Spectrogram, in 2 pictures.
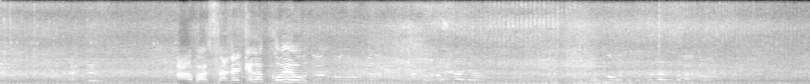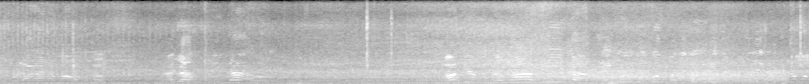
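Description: An adult man talks with animation close to the microphone.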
